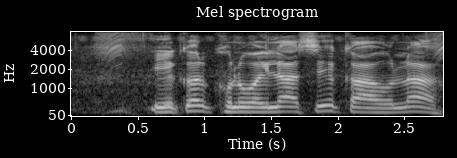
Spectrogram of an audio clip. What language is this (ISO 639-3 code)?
bho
